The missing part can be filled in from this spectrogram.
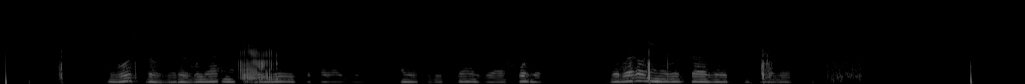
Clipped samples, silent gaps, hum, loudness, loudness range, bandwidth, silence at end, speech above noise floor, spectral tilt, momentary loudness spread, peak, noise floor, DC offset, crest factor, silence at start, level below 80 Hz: under 0.1%; 5.92-5.96 s, 8.88-8.93 s; none; -53 LUFS; 6 LU; 7.4 kHz; 0.5 s; 38 dB; -8 dB/octave; 17 LU; -26 dBFS; -90 dBFS; under 0.1%; 28 dB; 0.55 s; -76 dBFS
